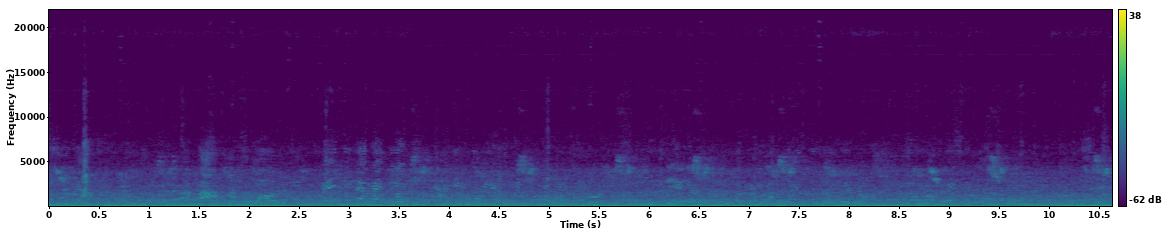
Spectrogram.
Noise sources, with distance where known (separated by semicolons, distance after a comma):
person or small group talking, far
